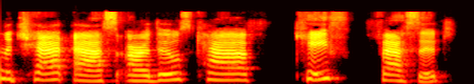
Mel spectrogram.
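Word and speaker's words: Kaffe Fassett: So somebody in the chat asks, are those Kaif Facet, that's how that pronounces his name, right?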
